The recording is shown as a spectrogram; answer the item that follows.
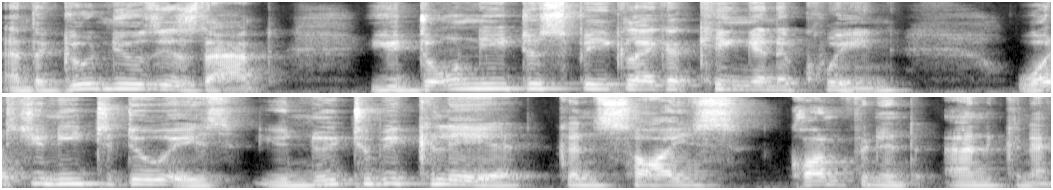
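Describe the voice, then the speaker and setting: A man with a non-native accent talks at a fairly slow pace in a fairly high, somewhat breathy voice. His tone is dark and mellow, and his intonation is lively. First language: not English. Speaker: English learning YouTuber. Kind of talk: tutorial.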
